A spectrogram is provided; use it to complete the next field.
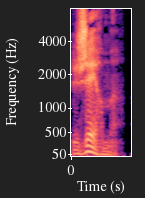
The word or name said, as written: germe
